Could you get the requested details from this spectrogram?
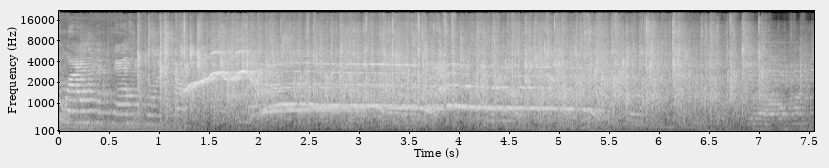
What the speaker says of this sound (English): Let's give them a round of applause before we start.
